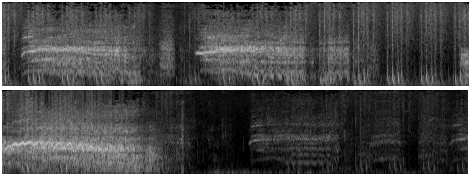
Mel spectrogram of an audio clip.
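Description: Horses neighing over a fast clatter of hooves. Three long whinnies come in turn, the third the loudest with a rising-then-falling pitch, followed by a couple of fainter neighs.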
